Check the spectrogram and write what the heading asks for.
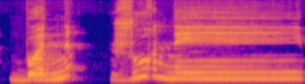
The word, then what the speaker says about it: bonne journée: «Журней». Эту «э» мы тянем. Первое «э», точнее, последнее «э», не читается. Она конечная. А над другой «э» стоит надстрочный знак, и мы его читаем. Получается «bonne journée».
